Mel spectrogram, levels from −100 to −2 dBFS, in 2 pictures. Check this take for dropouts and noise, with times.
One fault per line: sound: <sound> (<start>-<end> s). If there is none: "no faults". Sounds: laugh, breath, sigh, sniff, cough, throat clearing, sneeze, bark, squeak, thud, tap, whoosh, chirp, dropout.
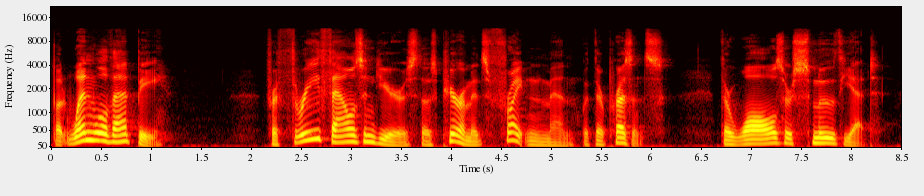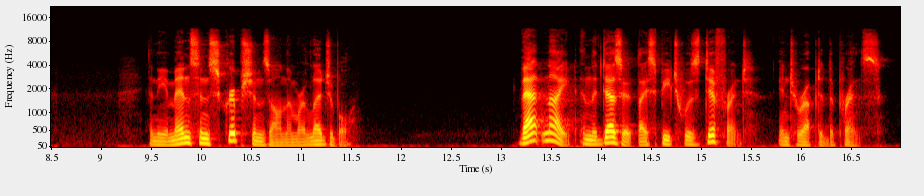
no faults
